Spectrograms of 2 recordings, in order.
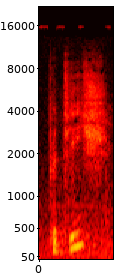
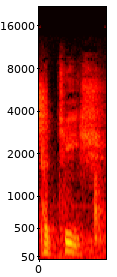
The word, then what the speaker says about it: patiche: How do you say it again? – Patiche. – Patiche. – Patiche. – Patiche. – That's right. – Patiche.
